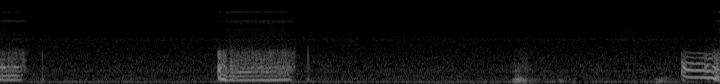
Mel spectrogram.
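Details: Marco, a tiny black female Pomeranian, snores while sleeping indoors. Harmonic, nasal snore bursts recur at the start, near two seconds and near seven seconds, with a steady low hum and quiet stretches between.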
